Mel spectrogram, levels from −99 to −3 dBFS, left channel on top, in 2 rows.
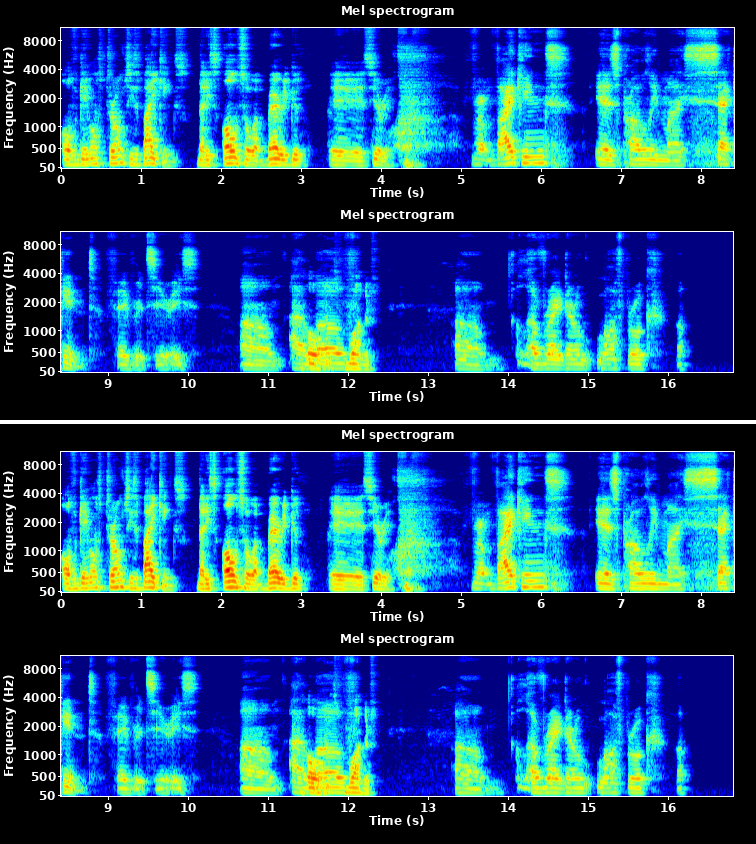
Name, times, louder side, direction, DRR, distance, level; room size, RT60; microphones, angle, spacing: voice 1, 0.0-3.0 3.4-4.1 11.5-12.3, right 3 dB, 65° right, 0.6 m, -27 dB
voice 2, 4.2-4.8 5.1-6.3 6.7-10.1 10.6-12.0 13.3-13.8 14.1-16.2, right 1 dB, 35° right, 2.0 m, -34 dB
9.0 x 3.3 x 3.1 m
head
